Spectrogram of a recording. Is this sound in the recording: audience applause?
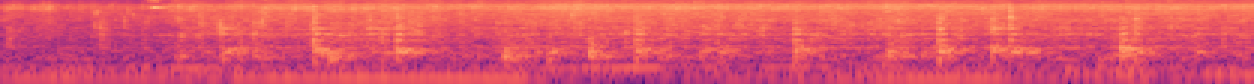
no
